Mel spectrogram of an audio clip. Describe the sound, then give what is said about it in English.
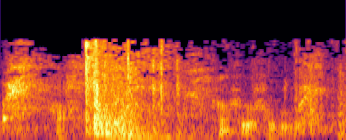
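A door is shut and locked at home: one solid, loud thump followed by several fainter clicks and rattles. “All right. The door's locked.”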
